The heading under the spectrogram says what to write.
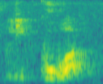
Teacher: The accent, the intonation is on the U. Licúa. Therefore, the U, since it is a weak vowel, it carries the tilde, okay? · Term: stress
